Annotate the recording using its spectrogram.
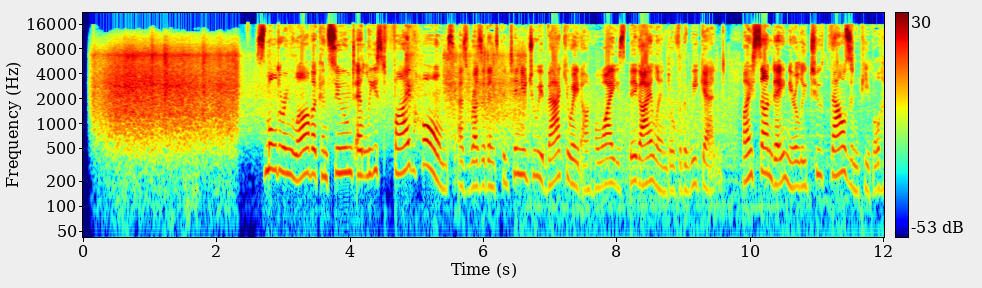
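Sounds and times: loud steady rushing noise: 0.1 - 10.5.

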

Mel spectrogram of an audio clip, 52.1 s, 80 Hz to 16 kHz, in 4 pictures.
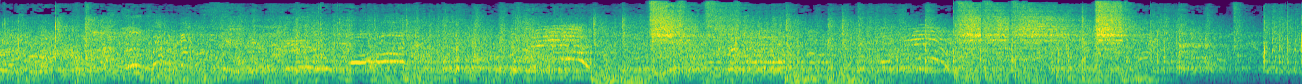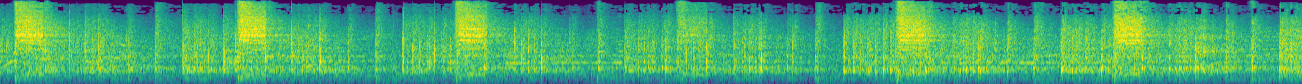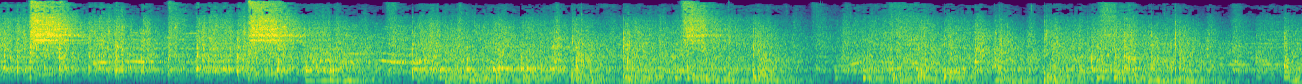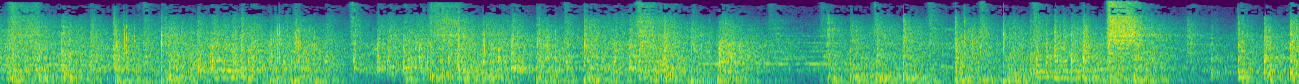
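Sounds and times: crowd chatter: 0.0 - 52.0
drumline playing cadence: 0.0 - 52.0.

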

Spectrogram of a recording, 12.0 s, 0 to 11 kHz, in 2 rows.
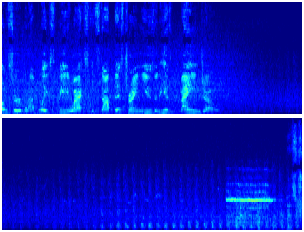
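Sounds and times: train wheels clickety-clack: 0.0 - 12.0
high steady whistling tone: 10.4 - 12.0.

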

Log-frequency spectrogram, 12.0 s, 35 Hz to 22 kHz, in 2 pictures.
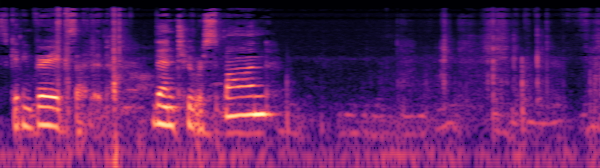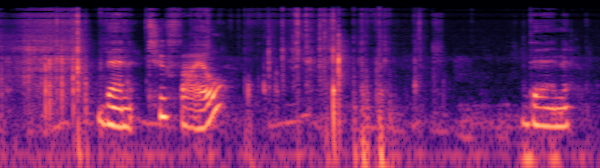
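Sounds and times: plastic file pockets crinkling: 4.4 - 7.3, 8.4 - 10.3.

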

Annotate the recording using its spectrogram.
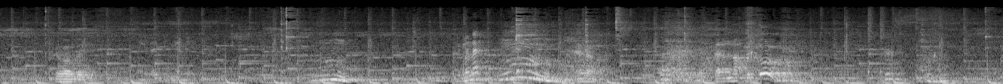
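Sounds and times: background music: 0.0 - 10.0
spoons clinking on ceramic bowls: 2.7 - 3.1.

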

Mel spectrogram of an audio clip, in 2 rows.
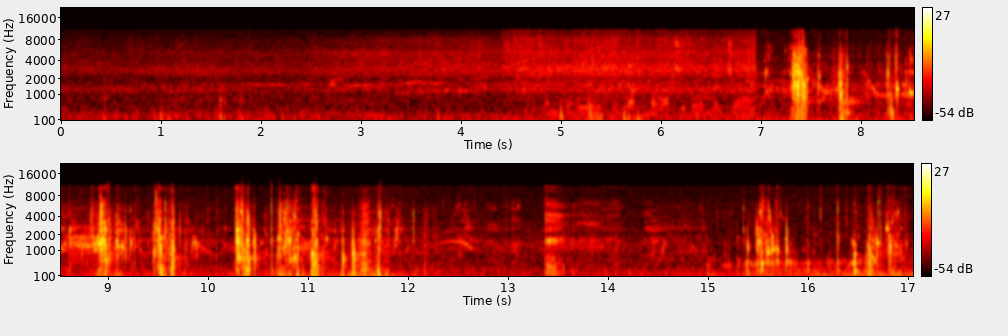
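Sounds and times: distant voices: 1.1 - 17.0
seawater sloshing and splashing: 7.0 - 13.1, 14.5 - 17.0.

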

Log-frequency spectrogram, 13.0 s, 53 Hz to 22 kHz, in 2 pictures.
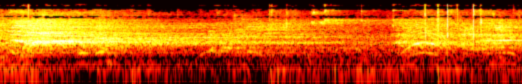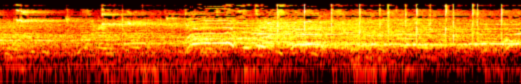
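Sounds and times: sneakers squeaking on floor: 2.9 - 5.3, 6.6 - 9.1.

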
